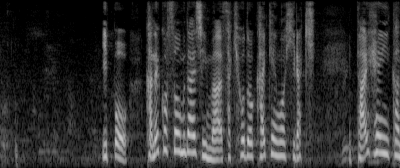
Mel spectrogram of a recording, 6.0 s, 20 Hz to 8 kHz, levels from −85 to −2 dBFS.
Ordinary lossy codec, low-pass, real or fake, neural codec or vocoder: none; none; real; none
